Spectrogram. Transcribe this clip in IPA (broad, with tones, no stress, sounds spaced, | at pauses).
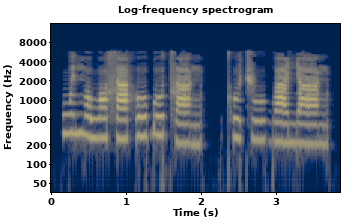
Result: w ɪ˦ ŋ ɔ˨ w ɔ˨ s a˨ h o˦ ɓ o˦ t͡s a˨ ŋ | kʰ ʊ˦˨ t͡ʃ uː˨ ɡʷ aː˨ ɲ aː˨ ŋ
